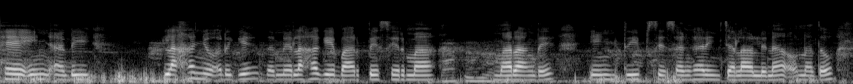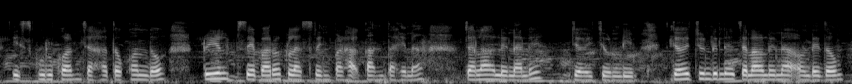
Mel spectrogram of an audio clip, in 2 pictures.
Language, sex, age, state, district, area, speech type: Santali, female, 18-30, West Bengal, Purba Bardhaman, rural, spontaneous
